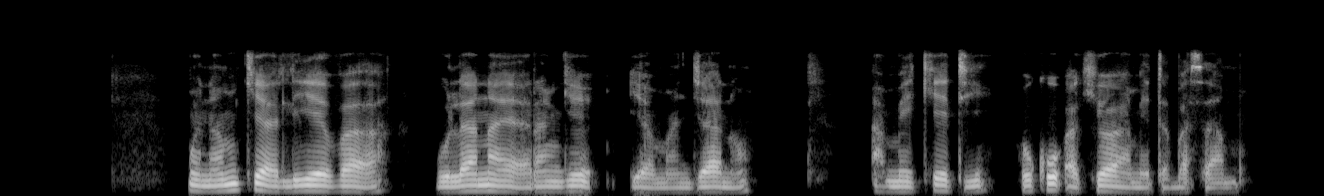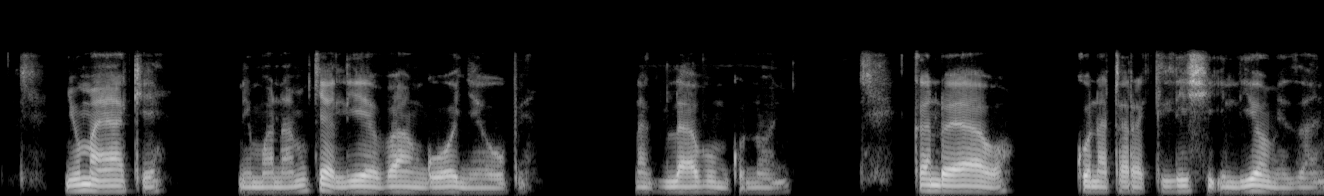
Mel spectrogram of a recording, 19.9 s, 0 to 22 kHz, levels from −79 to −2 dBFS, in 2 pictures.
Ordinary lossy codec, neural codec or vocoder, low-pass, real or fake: Opus, 24 kbps; none; 7.2 kHz; real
